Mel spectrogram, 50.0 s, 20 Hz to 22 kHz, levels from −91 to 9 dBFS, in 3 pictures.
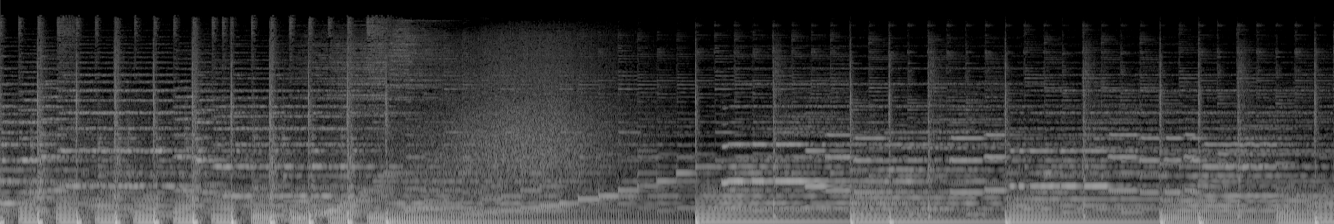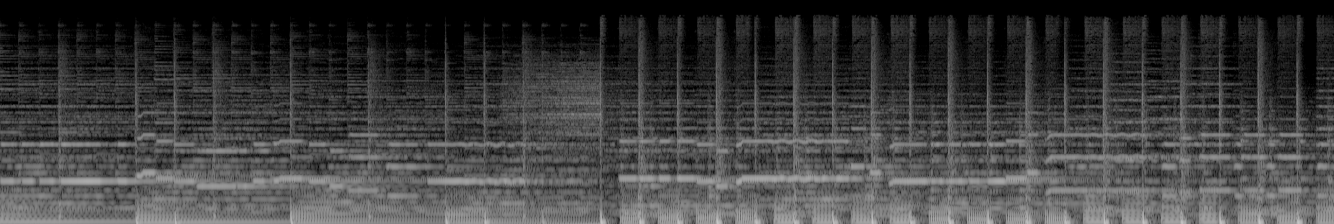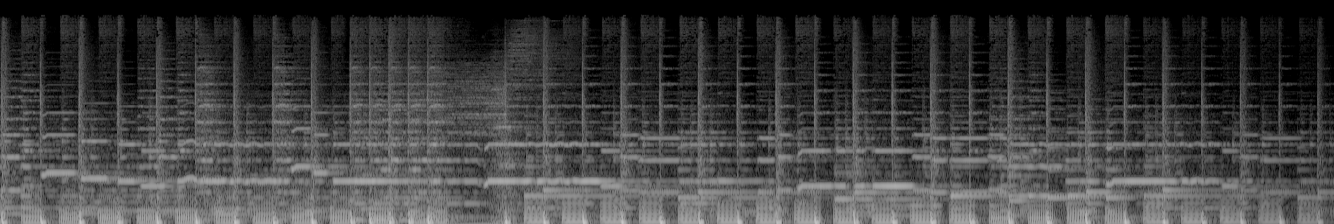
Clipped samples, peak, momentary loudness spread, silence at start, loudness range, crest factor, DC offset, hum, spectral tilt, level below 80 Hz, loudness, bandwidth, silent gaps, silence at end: under 0.1%; -8 dBFS; 8 LU; 0 s; 5 LU; 20 dB; under 0.1%; none; -6 dB/octave; -30 dBFS; -29 LUFS; 16.5 kHz; none; 0 s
